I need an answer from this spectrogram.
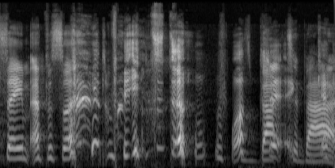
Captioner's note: laughs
